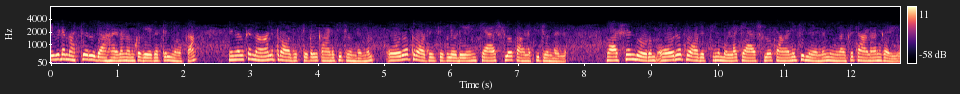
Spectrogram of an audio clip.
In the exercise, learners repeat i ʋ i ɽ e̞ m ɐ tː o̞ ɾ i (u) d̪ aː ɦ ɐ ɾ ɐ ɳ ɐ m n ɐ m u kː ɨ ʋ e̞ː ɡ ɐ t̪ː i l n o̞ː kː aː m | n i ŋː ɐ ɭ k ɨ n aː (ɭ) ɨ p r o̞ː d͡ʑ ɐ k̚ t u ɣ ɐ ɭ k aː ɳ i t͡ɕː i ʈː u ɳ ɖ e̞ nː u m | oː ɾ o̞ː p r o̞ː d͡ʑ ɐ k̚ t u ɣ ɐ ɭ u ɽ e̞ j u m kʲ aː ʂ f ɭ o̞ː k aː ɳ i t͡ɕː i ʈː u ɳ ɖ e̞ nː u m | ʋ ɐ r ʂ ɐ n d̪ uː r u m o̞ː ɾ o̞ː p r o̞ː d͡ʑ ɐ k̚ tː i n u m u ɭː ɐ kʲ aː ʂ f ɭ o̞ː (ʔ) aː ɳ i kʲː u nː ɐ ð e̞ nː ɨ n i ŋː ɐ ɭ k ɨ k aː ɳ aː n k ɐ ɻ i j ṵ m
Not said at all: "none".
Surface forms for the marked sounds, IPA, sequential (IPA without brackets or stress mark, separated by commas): u, l, k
